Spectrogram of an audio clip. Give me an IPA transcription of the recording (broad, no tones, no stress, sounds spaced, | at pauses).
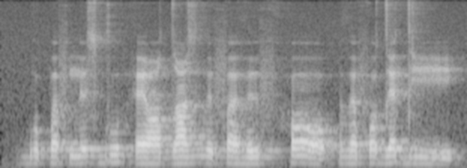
b o p ɐ f n ɨ z ɡ u h ɛ ɹ dˤ ɨ z ð ɨ f ɐ ð ɨ f h ɔ | ð ɐ f ɔ d ɛ d i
